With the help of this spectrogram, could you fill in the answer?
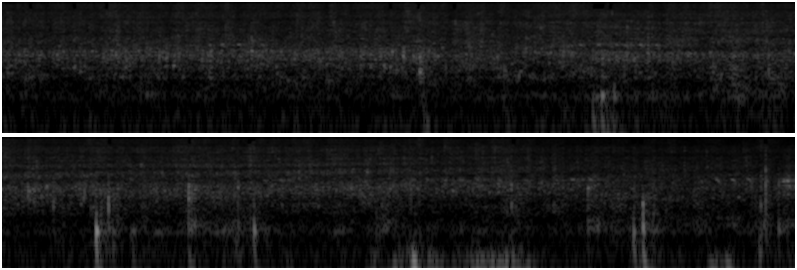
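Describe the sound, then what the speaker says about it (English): A small brook runs steadily beside a morning nature trail near Miliou village in Cyprus, its continuous hiss of flowing water dotted with a few faint taps and footsteps. "Listen to the running water."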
